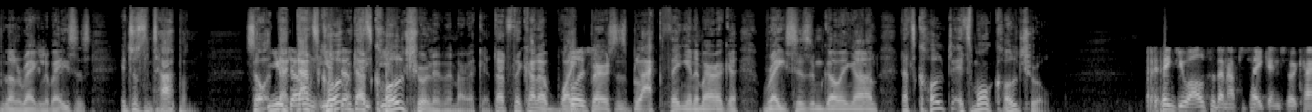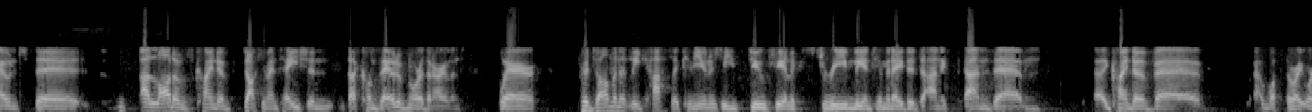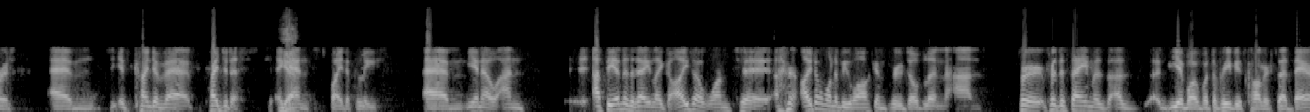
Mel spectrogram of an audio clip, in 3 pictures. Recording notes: opens up the phone lines, the conversation quickly reveals a diverse array of opinions from callers.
